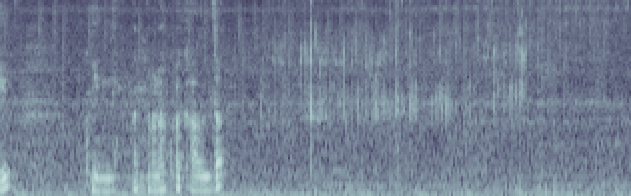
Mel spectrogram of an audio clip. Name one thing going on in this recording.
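Hot water pours into a glass.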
